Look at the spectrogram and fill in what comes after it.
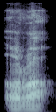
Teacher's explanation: നാവിന്റെ തലയുടെ മുതുക് മേലെ മുൻപല്ലിന്റെ മോണയിലാണ്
